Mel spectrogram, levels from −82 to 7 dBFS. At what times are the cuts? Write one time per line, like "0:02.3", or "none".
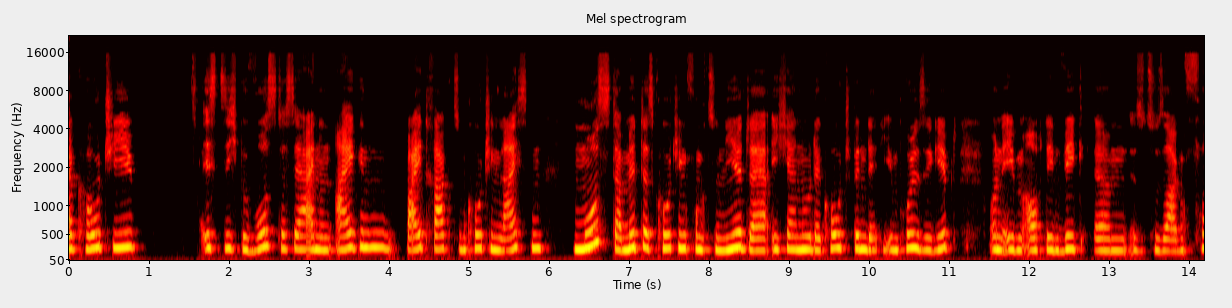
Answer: none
